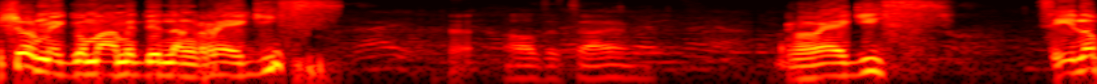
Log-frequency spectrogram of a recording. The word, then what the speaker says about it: Regis: You're using the Western pronunciation of the name, of course, Regis. Nahahawa na ako kay ano eh. Kay Bob eh. 1 goal. Of course, the localized pronunciation would be Regis. May naggumagamit ba ng Regis? It's actually Regis. Regis talaga siya.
